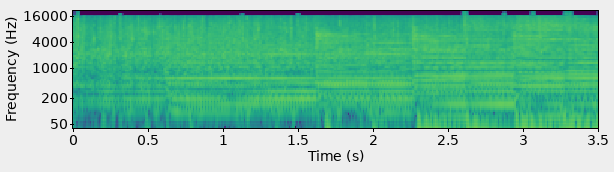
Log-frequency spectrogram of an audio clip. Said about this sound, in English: Would you thank the Lord with a clap offering? Thank you, Lord, for your goodness and your grace.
